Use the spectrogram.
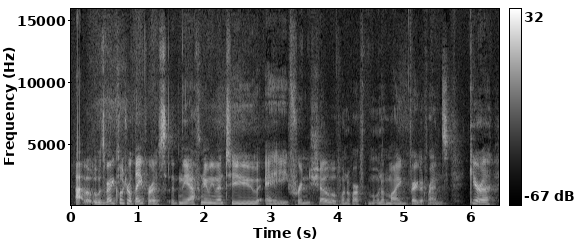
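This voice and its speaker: Man telling stories animatedly. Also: medium pitch. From Ireland. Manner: animated storytelling, quick asides. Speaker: podcast co-host. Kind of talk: casual chat.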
